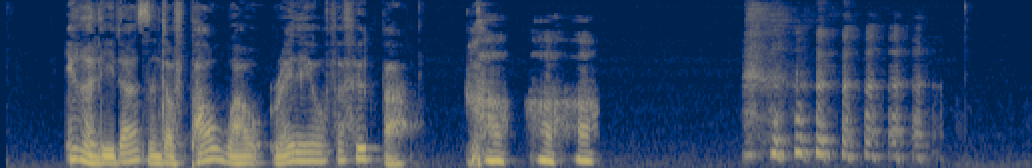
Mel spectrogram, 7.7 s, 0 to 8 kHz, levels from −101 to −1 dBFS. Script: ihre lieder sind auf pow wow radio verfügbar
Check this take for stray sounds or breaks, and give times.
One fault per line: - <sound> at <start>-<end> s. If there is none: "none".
- laugh at 3.5-4.5 s
- laugh at 5.5-7.1 s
